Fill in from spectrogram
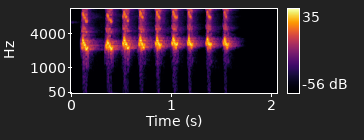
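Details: Lure recording of a caged yellow-vented bulbul for a reluctant singer: nine very loud, sharp, clipped notes at an even, rapid pace, each with a short ringing tail, followed by silence.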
